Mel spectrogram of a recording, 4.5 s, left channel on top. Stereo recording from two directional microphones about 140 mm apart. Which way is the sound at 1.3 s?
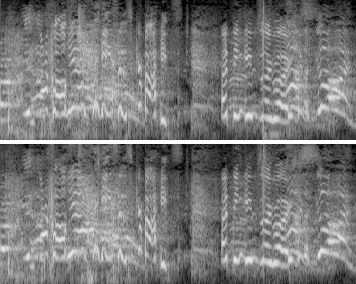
Centre (ahead or behind).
